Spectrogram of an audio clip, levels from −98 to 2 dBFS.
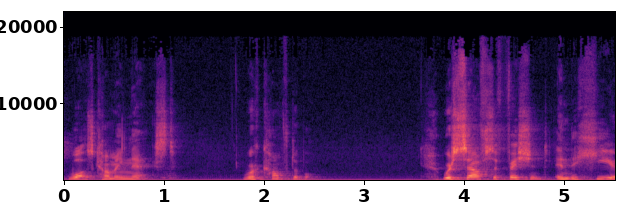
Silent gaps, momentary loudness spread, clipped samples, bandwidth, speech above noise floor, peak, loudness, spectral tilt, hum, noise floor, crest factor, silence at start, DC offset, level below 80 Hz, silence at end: none; 19 LU; under 0.1%; 19 kHz; 21 dB; -12 dBFS; -32 LUFS; -3 dB/octave; 50 Hz at -55 dBFS; -54 dBFS; 22 dB; 0 s; under 0.1%; -54 dBFS; 0 s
